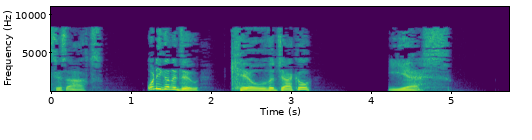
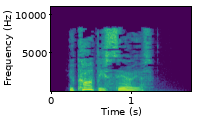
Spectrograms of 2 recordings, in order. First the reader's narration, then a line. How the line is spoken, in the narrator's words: Quinn says, quietly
